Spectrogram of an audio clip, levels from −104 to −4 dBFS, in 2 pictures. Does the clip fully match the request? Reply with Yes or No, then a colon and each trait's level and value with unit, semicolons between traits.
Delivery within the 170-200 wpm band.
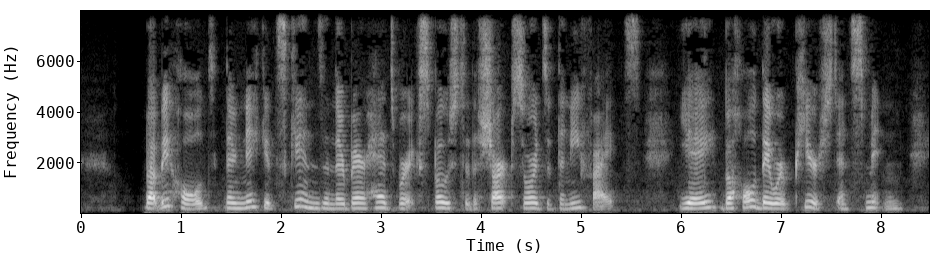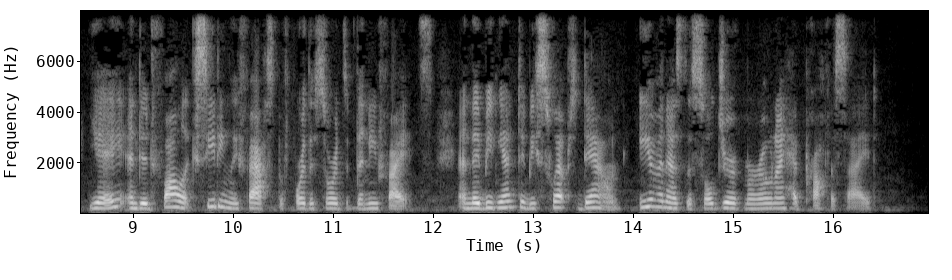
Yes: average, 190 wpm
